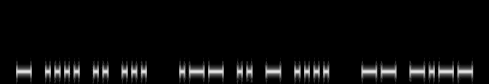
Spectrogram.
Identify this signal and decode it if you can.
Morse code, heard as a keyed tone, about 25 wpm, 600 Hz. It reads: THIS WITH MY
